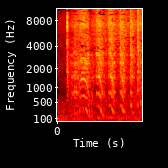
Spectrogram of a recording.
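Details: Toyota Innova D4D diesel with dog-chewed injector driver wiring, before the driver was replaced: cranks, catches with rough uneven chugs, won't idle and dies; runs only while fuel is hand-pumped at filter primer. Faulty injector driver cutting fuel.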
